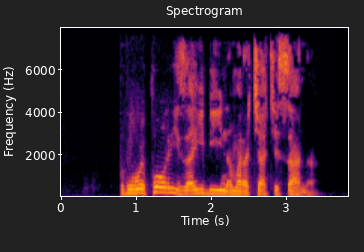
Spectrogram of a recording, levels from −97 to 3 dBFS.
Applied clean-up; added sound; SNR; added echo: neural mask model DeepFilterNet 3.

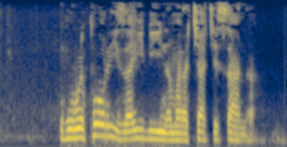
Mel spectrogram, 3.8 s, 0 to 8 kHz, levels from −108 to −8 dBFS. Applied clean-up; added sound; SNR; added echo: none; none; none; none.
